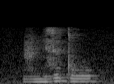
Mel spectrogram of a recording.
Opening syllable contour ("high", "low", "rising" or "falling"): low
